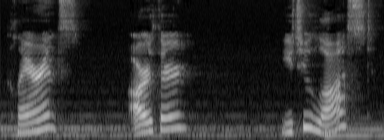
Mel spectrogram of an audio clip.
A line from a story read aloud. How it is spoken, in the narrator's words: she regularly called out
